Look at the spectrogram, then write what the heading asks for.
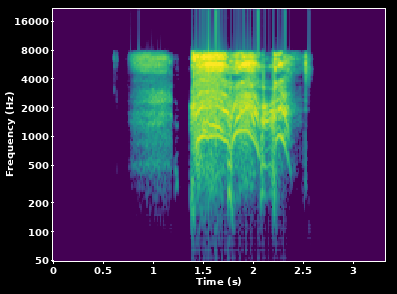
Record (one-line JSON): {"cough_length": "3.3 s", "cough_amplitude": 32767, "cough_signal_mean_std_ratio": 0.5, "survey_phase": "beta (2021-08-13 to 2022-03-07)", "age": "45-64", "gender": "Male", "wearing_mask": "No", "symptom_cough_any": true, "symptom_runny_or_blocked_nose": true, "symptom_fatigue": true, "symptom_headache": true, "symptom_onset": "3 days", "smoker_status": "Never smoked", "respiratory_condition_asthma": false, "respiratory_condition_other": false, "recruitment_source": "Test and Trace", "submission_delay": "1 day", "covid_test_result": "Positive", "covid_test_method": "RT-qPCR", "covid_ct_value": 20.3, "covid_ct_gene": "ORF1ab gene", "covid_ct_mean": 21.2, "covid_viral_load": "110000 copies/ml", "covid_viral_load_category": "Low viral load (10K-1M copies/ml)"}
